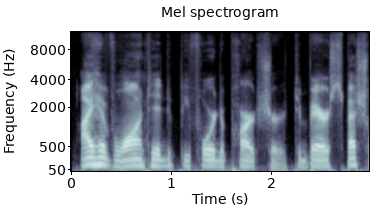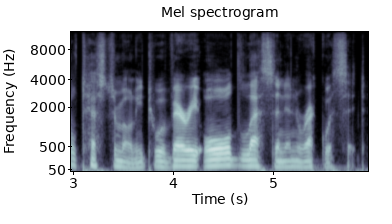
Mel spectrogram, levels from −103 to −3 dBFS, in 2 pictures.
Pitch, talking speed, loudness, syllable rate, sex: 100 Hz, 160 wpm, -22 LUFS, 5.5 syllables/s, male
